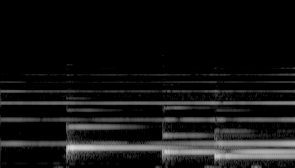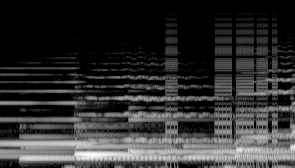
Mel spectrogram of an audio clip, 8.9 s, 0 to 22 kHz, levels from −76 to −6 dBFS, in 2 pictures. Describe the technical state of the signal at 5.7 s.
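Nothing at 5.7 s points to a fault; the signal there comes through intact, with no dropout, click, distortion or other disturbance to be heard.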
